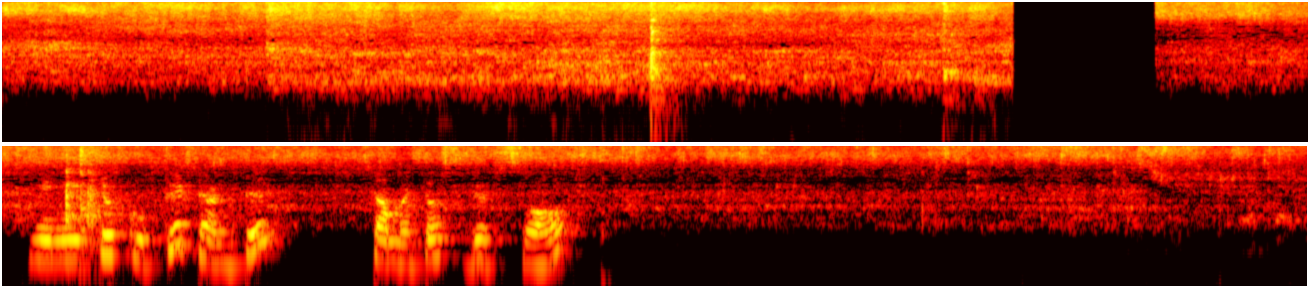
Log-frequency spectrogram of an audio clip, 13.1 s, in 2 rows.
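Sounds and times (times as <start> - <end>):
onions and tomatoes sizzling in oil: 0.0 - 5.1, 5.8 - 13.0
steel spoon scraping and clinking pan: 3.2 - 3.5.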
